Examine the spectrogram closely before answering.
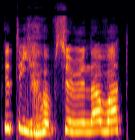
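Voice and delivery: high, sniffly female voice; tearful confession. A narrator's reading. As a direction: confess as if holding back sobs. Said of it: "В трубке зашмыгали носом".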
